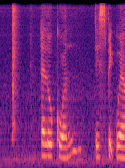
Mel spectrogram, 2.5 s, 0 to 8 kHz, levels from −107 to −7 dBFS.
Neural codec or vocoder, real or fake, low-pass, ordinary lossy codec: codec, 16 kHz in and 24 kHz out, 1 kbps, XY-Tokenizer; fake; 7.2 kHz; none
